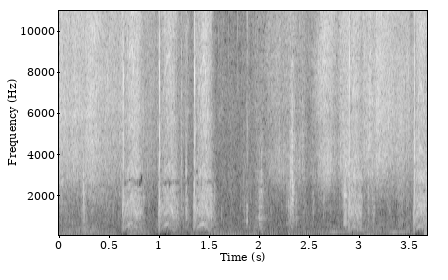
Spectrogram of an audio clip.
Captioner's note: drilling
